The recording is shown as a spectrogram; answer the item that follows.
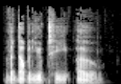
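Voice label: "wto", English, British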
